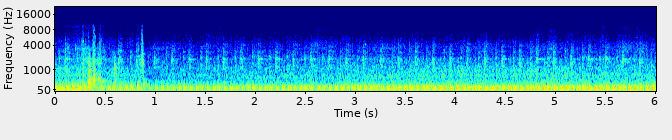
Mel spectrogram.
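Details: Porsche 911 (996) 2000, 110,000 km, flat-six idling: steady low rumble with faint irregular tapping about twice a second; engine knock present, source unclear.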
